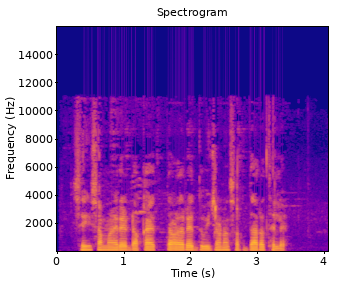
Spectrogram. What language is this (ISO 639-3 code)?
ori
